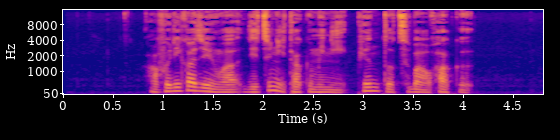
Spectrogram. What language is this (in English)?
Japanese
